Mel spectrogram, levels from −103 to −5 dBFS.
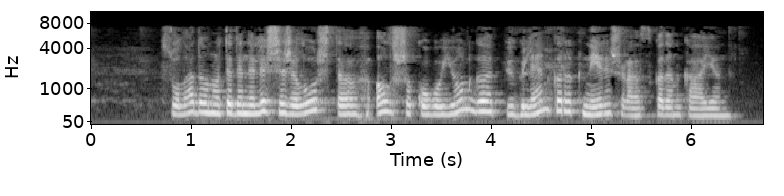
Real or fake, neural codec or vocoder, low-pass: real; none; 7.2 kHz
